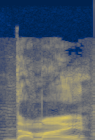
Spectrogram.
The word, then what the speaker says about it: Damae: igual si te recuerdo las palabras Fragma o Damae, que es como pronunciamos nosotros su nombre, igual te suena de algo.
